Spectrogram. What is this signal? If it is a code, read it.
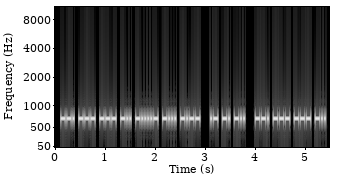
Morse code, heard as a keyed tone, about 40 wpm, 700 Hz. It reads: GOOD-BY AND GOOD
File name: Pinocchio / Pinocchio ch5 40 40 ik1hge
